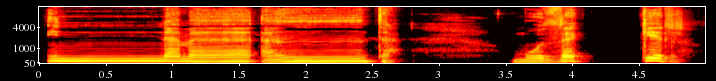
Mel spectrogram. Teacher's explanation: the ra at the end, you silence it and you pronounce it with a small mouth. Kir, small mouth.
